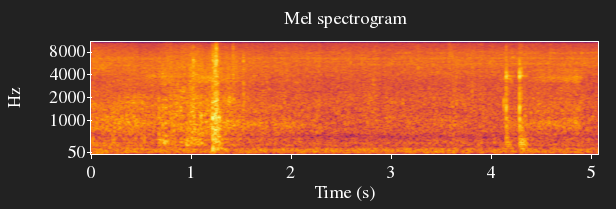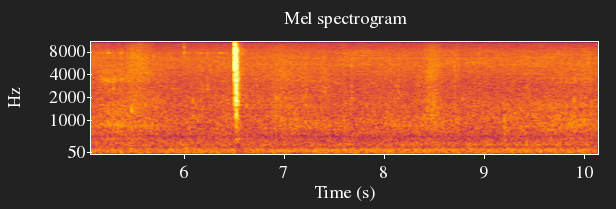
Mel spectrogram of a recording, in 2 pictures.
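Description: Pedal drive of a Perception Pescador Pilot 12.0 kayak running with a low, steady whir as the kayak is manoeuvred to hold position in deep water. A few short clicks come through it, the sharpest about six and a half seconds in.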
